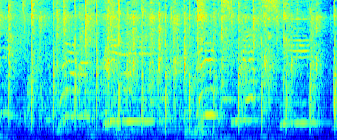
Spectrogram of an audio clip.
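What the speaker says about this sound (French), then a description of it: "Bravo, petite souris! Bravo! On peut l'applaudir bien fort!" Scattered audience clapping at a children's stage show, individual sharp claps heard beneath lively character voices speaking and exclaiming over them throughout.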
